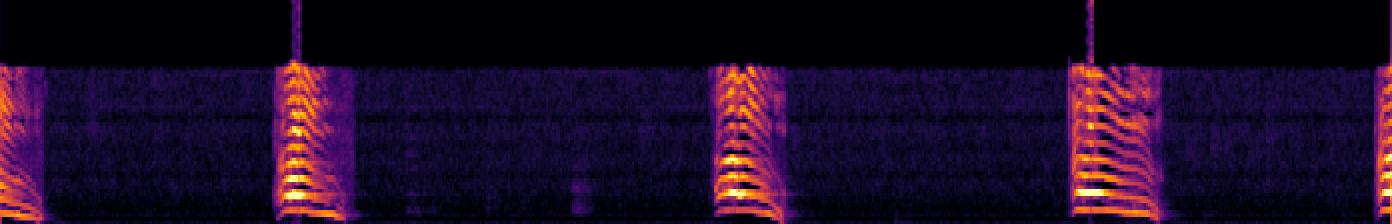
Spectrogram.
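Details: Kittens crying, used to help trap a feral mother whose kittens were already found; high arched mews, each falling at the end, repeated about every three seconds in an otherwise quiet background.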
